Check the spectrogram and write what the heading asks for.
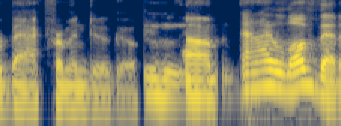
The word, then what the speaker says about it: Ndugu: as he's talking to Ngobo, I think the kid's name is, or something like that. Ndugu. Ndugu, right. It's even harder to pronounce. It's like Ndugu, I think.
